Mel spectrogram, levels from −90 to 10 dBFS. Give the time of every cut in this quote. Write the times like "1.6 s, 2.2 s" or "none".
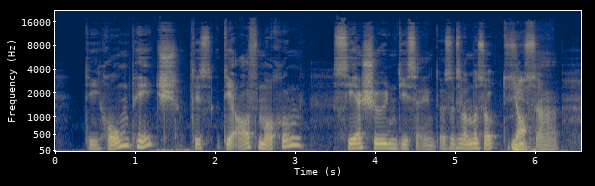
1.7 s, 3.5 s, 5.0 s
